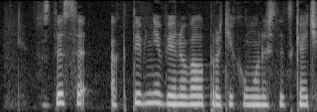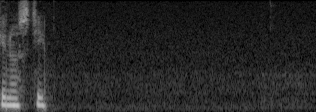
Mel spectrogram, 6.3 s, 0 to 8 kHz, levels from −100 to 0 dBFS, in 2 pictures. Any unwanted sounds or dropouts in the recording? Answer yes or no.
no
